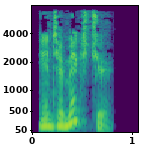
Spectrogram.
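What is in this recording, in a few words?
"intermixture", British English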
